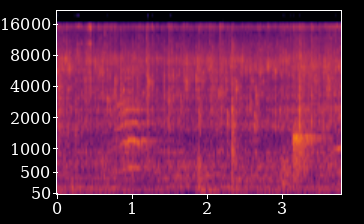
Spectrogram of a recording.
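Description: Sliced onions hit about half a spoon of hot oil for an egg curry, giving a continuous bright sizzling hiss that holds steady throughout, no speech.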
